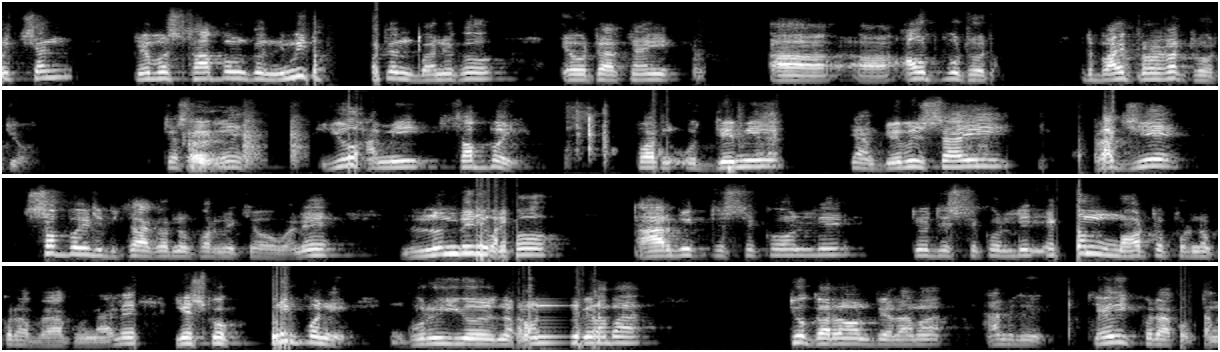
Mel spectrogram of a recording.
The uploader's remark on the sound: Zoom Seminar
